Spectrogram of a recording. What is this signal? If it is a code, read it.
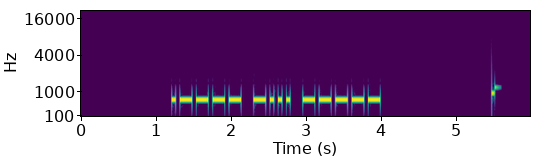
Morse code, heard as a keyed tone, about 22 wpm, 700 Hz. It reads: 1B0
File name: practice / 22wpm / Three Letter-Number Combinations - 22wpm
